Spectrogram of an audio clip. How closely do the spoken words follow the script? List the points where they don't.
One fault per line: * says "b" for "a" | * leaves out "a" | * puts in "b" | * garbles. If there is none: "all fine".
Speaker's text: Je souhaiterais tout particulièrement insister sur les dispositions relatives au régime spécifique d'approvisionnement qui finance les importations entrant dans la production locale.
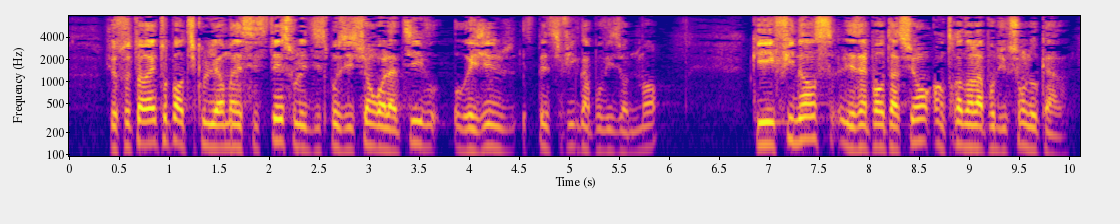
all fine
